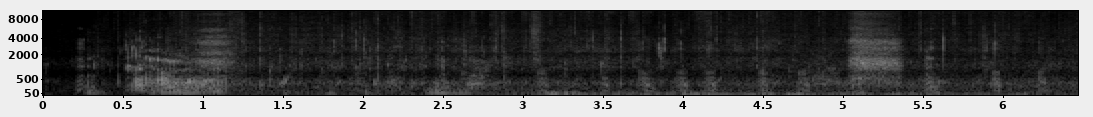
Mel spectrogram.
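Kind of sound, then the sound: animal, iberian pigs grunting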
